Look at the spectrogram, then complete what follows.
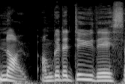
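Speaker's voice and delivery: ordinary talk, nothing marked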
